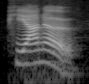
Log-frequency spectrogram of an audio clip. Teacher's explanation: trọng âm của từ piano vào trọng âm thứ hai này, âm tiết thứ hai được nhấn nhé. Piano, Vietnamese thì âm tiết thứ 3 được nhấn này.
